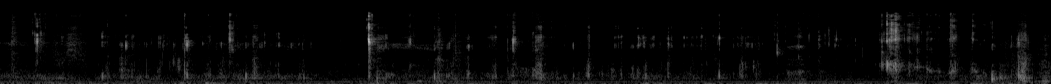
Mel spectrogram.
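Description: Close-up chewing and crunching of tortilla chips, a string of crisp bites and chews with a sharp loud crunch a few seconds in and a burst of crunching near the end.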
